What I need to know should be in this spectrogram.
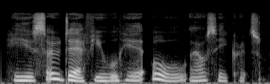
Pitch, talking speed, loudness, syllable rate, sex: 185 Hz, 220 wpm, -18 LUFS, 4.5 syllables/s, female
